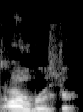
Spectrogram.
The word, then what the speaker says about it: Armbruster: It's pronounced Armbruster. Brewster.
